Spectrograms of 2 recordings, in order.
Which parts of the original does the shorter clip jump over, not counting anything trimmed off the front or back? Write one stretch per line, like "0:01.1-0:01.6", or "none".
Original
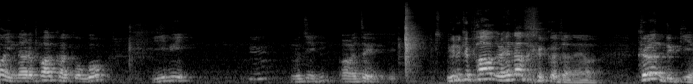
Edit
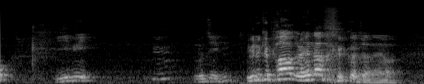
0:03.3-0:04.3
